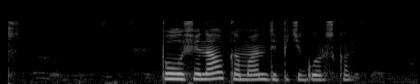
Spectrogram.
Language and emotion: Russian, neutral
